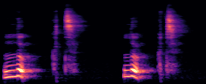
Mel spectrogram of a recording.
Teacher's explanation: Notice how the ed on looked is not looked, but it's sounded like a T.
